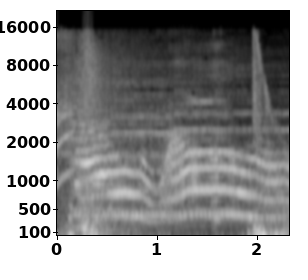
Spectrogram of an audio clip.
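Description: A cat lets out one long, loud meow, its pitch wavering and rising again before it fades with a brief breathy sweep at the end.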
